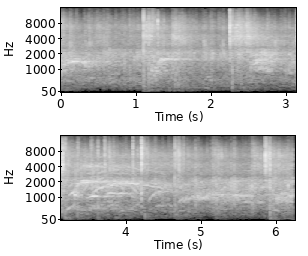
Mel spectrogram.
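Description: Women's kendo bout: bamboo shinai clash and strike with several sharp cracks, along with stamping feet on a wooden floor. Between the cracks come drawn-out, wavering, high-pitched kiai shouts.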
